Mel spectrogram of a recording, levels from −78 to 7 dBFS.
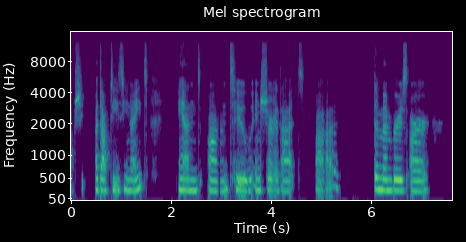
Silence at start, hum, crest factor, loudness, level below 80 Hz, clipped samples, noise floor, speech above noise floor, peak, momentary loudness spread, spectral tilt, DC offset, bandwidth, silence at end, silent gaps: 0 s; none; 16 dB; -23 LUFS; -58 dBFS; under 0.1%; -79 dBFS; 56 dB; -6 dBFS; 13 LU; -5 dB/octave; under 0.1%; 12.5 kHz; 0.5 s; none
